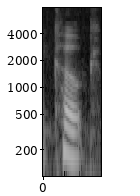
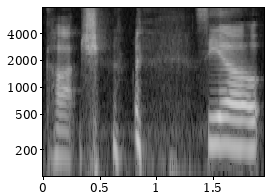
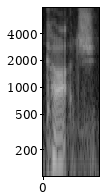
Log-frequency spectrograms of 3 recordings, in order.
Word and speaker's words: Koch: Ed Koch, which is so hard to say because you want to say Coke, but I think he pronounced it Koch.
